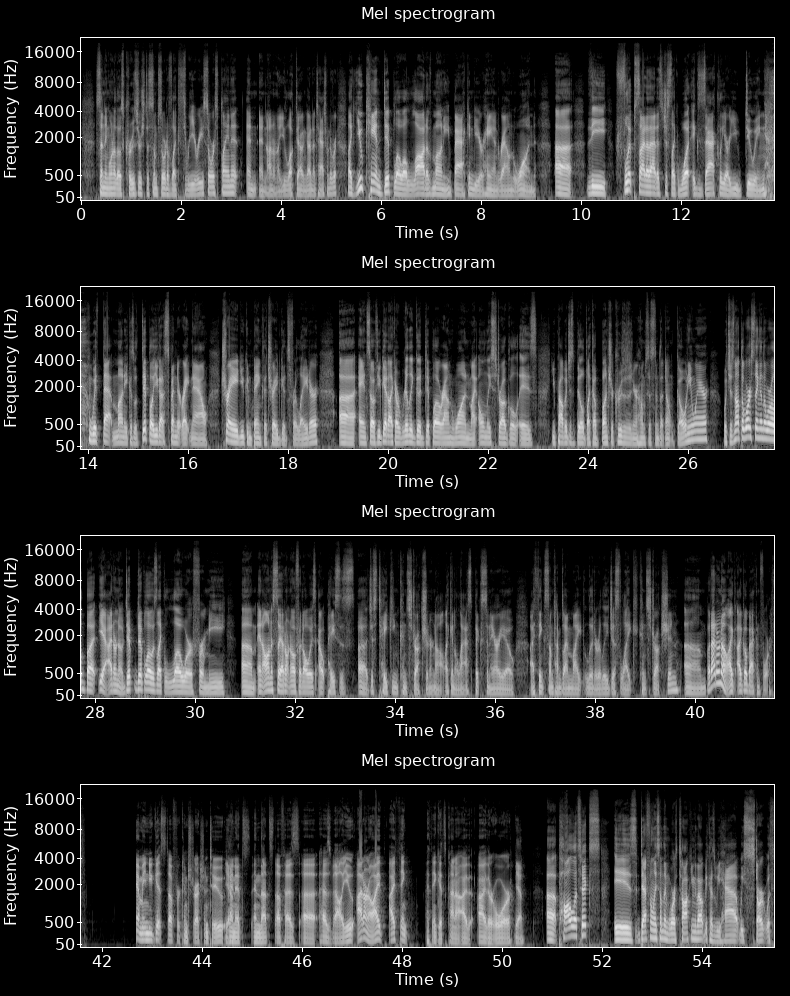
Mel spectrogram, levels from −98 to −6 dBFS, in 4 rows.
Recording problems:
none

